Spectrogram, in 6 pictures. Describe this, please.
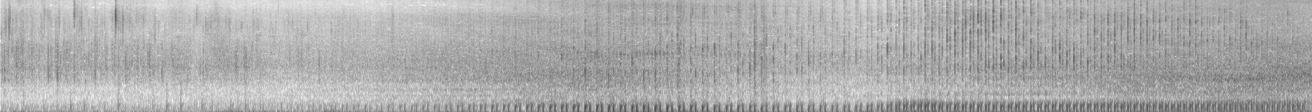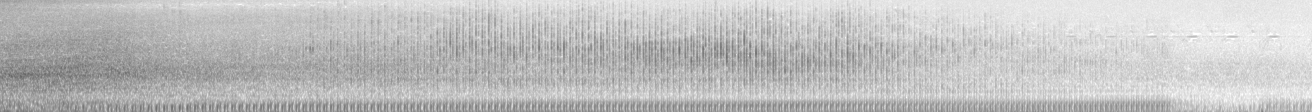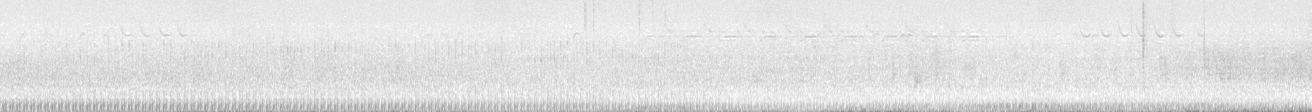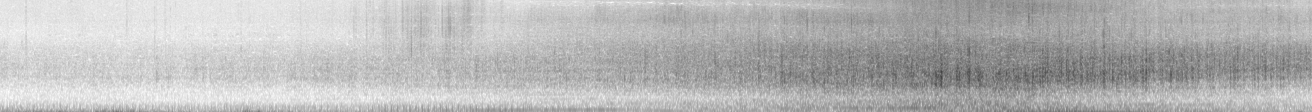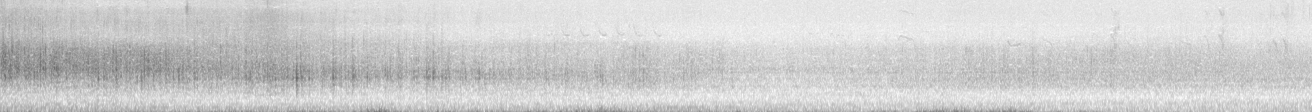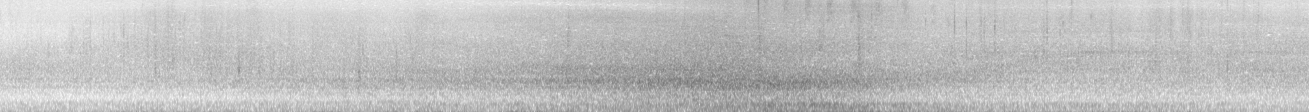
A recording of a road that is some meters from our house. Some cars and a motorbike is passing by.
motorbike, road, traffic, way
